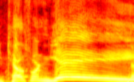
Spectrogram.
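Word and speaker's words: Californiyay: which is spelled like California, but yay at the end. – Did that throw you off? – Great. – It is. It's exciting. California, yay!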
